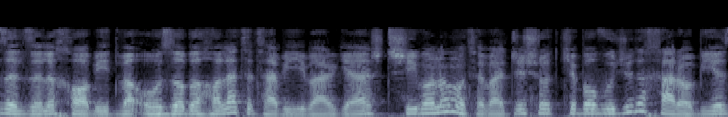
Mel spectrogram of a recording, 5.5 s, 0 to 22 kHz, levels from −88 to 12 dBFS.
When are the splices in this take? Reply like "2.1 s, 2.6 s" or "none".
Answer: none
